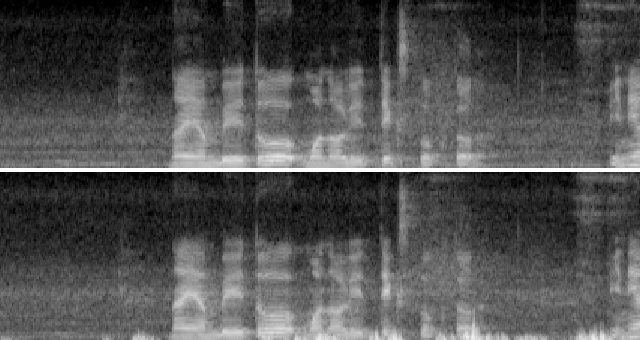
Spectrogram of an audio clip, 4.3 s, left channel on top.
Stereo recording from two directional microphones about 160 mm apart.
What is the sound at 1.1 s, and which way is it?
Speech, 15° right (ahead or behind).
